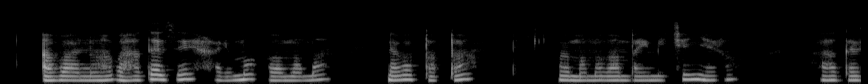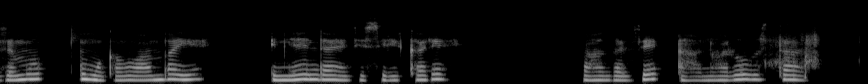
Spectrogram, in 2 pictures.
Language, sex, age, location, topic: Kinyarwanda, female, 18-24, Nyagatare, government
